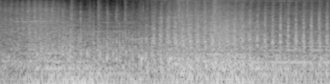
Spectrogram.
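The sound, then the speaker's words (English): Heavily armored military helicopters flying in formation above city streets: a loud, steady, rapid rotor chop over a dense engine roar that continues throughout, with no voices. “Heavily armored helicopters fly in formation above the city streets towards the Dread Reservation.”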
